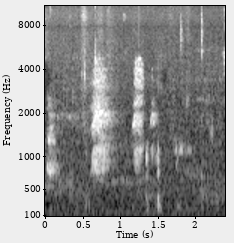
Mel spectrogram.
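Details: Cavalier King Charles Spaniel puppies from the litters of Robin and Myra, indoors on a chilly morning: short high squeaky yips, two brief bright bursts with a few softer whimpers after, over a quiet hiss.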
